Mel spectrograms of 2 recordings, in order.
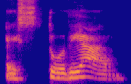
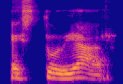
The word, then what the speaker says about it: estudiar: of my keyboard sorry any verb that starts with an s t in English or an SP Spanish can't do that notice that the word for Spanish is Espanol anything that's an SP at the beginning of a word or anything that's an st like study has to have an e in front of it okay so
